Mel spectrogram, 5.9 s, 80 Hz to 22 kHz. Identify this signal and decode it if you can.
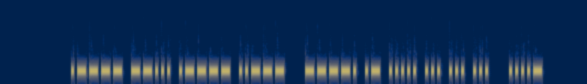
Morse code, heard as a keyed tone, about 40 wpm, 700 Hz. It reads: 1712 9A5SSS 4
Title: Worked All Europe DX Contest - QTC Exchange - 40wpm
